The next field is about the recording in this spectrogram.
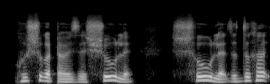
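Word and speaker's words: Schule: যেমন আমরা যেটা একটা বাক্য দেওয়া আছে এখানে ছুলে। ছুলে মানে হচ্ছে স্কুল। এখানে কিন্তু উটটা জন্য কিন্তু তালব স্বয় সু হইছে এখানে। উ হুস্যুটা হইছে ছুলে।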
